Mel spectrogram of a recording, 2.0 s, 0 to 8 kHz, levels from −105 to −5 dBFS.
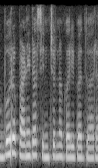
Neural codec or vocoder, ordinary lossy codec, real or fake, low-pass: none; MP3, 64 kbps; real; 7.2 kHz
